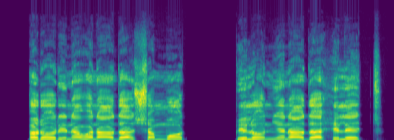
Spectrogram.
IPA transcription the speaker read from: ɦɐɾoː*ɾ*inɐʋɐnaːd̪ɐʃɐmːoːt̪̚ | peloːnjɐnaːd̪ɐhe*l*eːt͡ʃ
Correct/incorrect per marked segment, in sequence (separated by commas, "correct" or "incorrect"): correct, correct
